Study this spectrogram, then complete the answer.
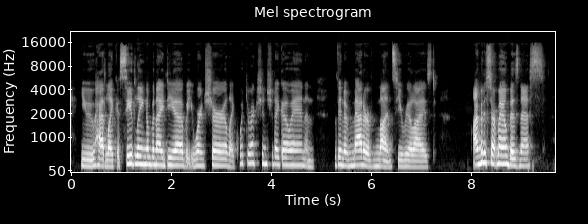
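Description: A woman talks in a normal speaking voice at a medium pitch. Her pace is fairly quick, with ordinary pitch variation. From Argentina, raised in Canada and US. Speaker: author and women's leadership coach. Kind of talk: casual chat. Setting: remote call, at home.

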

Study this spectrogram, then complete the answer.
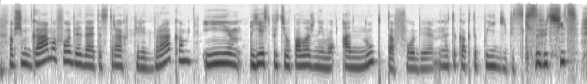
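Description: Lively in intonation, a woman with an unremarkable speaking voice talks at a fairly high pitch and a moderate pace. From Russia. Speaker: radio host. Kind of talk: casual chat. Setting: studio.

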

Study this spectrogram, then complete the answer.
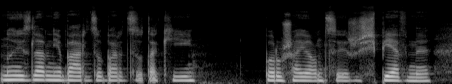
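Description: Her tone dark and mellow, a woman speaks at a medium pitch and moderate pace with monotone, flat intonation. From Poland, near Lublin (Poniatowa). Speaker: radio reporter and early music cellist. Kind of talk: personal storytelling.

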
